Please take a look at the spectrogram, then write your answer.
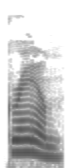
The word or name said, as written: graeham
